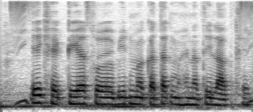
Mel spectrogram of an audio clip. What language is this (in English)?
Chhattisgarhi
